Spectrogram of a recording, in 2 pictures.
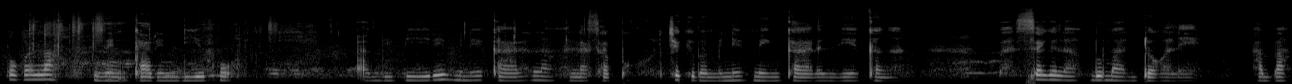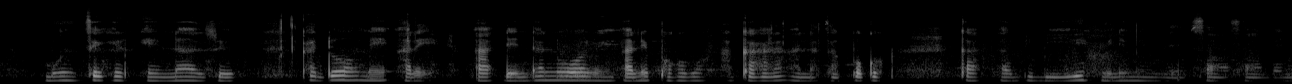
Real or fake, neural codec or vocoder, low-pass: real; none; 14.4 kHz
